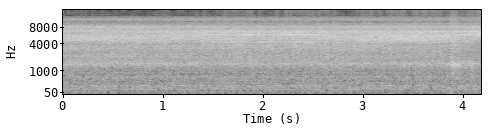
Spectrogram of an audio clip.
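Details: Steady high-pitched whine of a dental surgical motor at low speed, driving a 2.5 mm mini implant into bone for upper denture stabilization in an anesthetized patient.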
